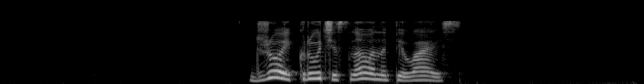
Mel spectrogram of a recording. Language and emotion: Russian, positive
